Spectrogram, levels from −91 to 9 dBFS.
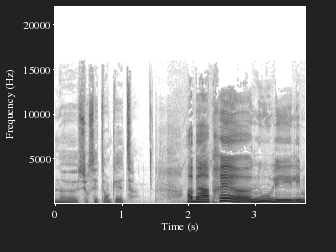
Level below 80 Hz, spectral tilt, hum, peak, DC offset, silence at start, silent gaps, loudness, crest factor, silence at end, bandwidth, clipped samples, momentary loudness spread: -42 dBFS; -5 dB/octave; none; 0 dBFS; under 0.1%; 0 s; none; -12 LUFS; 14 dB; 0 s; 14.5 kHz; under 0.1%; 18 LU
